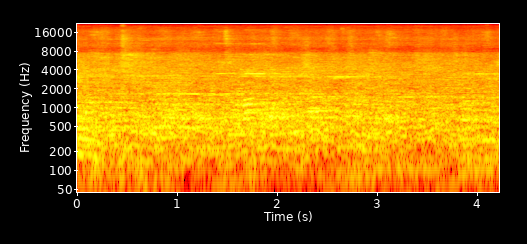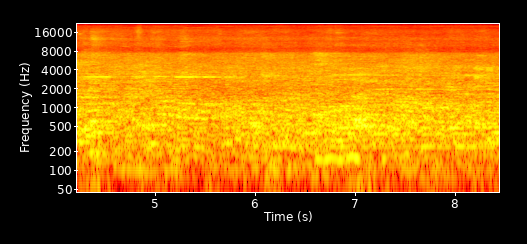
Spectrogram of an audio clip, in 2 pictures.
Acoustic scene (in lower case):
subway station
